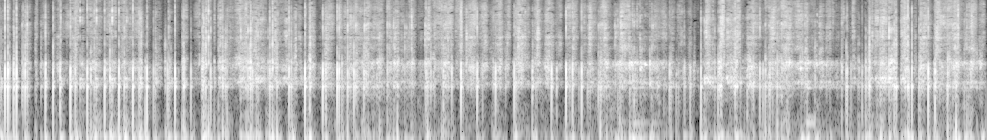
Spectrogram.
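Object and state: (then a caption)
Plastic handheld audio recorder. Fingertips rub and scratch the top of a handheld black plastic Tascam audio recorder near its microphone capsules. The result is a steady, dense stream of close, scratchy friction, dominated by a deep low rumble with a mid-range rasp over it and almost no high end.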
